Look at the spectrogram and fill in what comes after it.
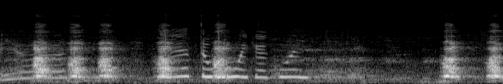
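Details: Tibetan Mastiff from a St Petersburg kennel, Russia, 2015, reacting to its reflection: a quick run of three barks, then a drawn-out whine mixed with a woman's Russian speech, then two final barks.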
